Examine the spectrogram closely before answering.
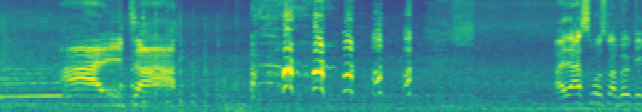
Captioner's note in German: gelächter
